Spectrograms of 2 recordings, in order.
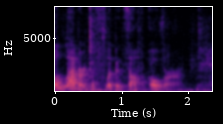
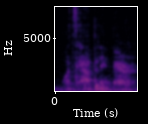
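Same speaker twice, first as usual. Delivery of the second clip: whispered wondering question; soft curious whisper to the class; hushed question; 3 semitones lower, 19 dB quieter, faster than usual. Acted. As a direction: draw the kids in with a whisper.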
